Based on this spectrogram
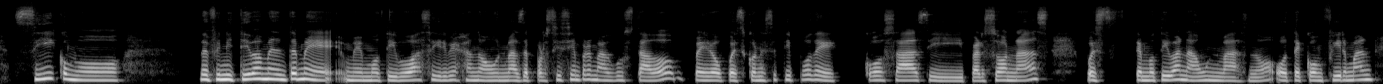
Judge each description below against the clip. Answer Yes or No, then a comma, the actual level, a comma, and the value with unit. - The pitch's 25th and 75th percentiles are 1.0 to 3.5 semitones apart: Yes, average, 2.7 semitones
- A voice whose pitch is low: No, high, 190 Hz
